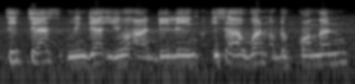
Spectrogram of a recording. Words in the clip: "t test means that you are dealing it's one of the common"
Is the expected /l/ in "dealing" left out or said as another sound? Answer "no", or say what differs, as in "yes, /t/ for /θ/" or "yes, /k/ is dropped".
no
